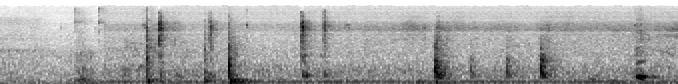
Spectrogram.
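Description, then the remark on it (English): Irregular clicking of keys on a computer keyboard as someone works on a program for their computer, a dozen or so sharp taps at uneven intervals with a low hum underneath and no one speaking. “Just working on a program for my computer.”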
